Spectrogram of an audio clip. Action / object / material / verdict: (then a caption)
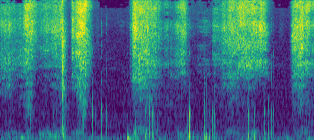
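scrape / cork coaster / cork / none. A round, flat, solid cork coaster about palm size is held in front of the microphone and scratched and tapped with long nails and fingertips. Bright, hissy scratching strokes alternate with short, dry taps that die away almost at once.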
